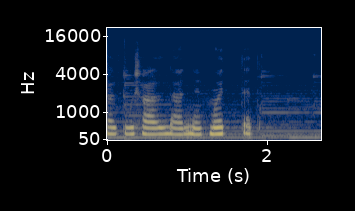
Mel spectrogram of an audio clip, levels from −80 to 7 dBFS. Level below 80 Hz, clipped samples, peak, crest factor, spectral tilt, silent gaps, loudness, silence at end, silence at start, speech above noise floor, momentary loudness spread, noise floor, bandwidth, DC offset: -56 dBFS; under 0.1%; -8 dBFS; 16 dB; -8.5 dB/octave; none; -22 LUFS; 0.05 s; 0 s; 20 dB; 23 LU; -42 dBFS; 7.4 kHz; under 0.1%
